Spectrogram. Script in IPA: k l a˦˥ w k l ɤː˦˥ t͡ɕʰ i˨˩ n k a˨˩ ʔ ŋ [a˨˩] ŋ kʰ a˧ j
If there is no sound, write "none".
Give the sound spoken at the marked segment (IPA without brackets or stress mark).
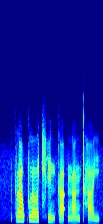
a˨˩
